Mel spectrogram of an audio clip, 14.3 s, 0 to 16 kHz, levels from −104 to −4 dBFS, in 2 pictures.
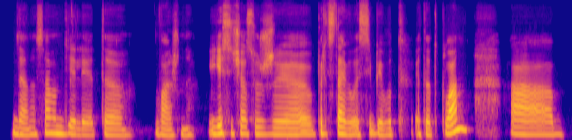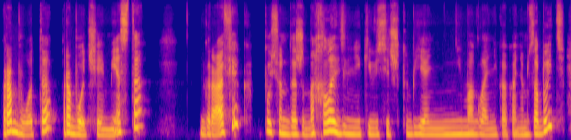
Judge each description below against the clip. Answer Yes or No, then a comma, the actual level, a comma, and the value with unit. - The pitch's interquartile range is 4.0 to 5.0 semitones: No, average, 2.9 semitones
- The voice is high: No, medium, 175 Hz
